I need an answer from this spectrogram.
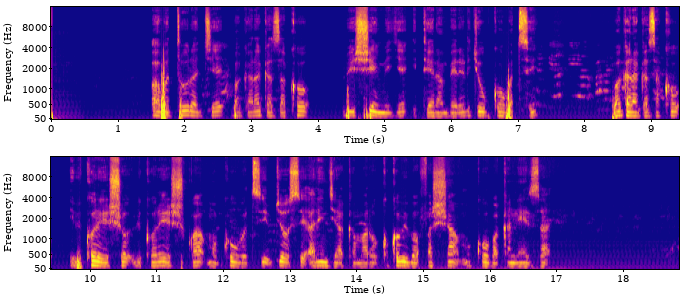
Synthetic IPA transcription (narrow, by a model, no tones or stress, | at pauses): βatuːɾaɟe̞βaɡaɾaɡazakʰo̞ | βiːʃiːmije̞itʰe̞ːɾambe̞ɾe̞ɾɟuːb̚ɡuːβat͡si | βaɡaɾaɡazakʰo̞ | iβikʰo̞ɾe̞ːʃo̞βikʰo̞ɾe̞ːʃkwamub̚ɡuːβat͡sibjo̞ːse̞ʔaɾiːɲɟiɾakʰamaɾo̞kuko̞βiβafaʃamukuːβakʰane̞ːza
